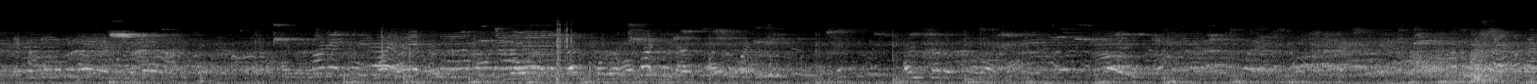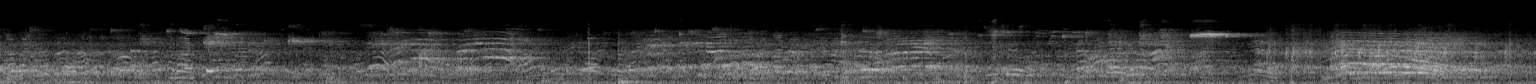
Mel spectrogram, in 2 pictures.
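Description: A basketball bouncing on the gym floor during live play, with the voices of spectators and players echoing in a large gym.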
